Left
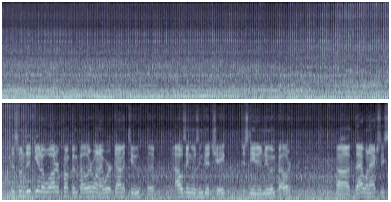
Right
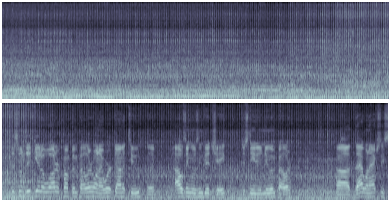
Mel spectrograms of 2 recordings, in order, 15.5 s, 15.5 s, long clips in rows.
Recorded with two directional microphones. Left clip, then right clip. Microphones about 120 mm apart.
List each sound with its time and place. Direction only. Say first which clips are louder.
7.8 s vehicle: left 3 dB; 10° right (ahead or behind)
8.4 s speech: left 2 dB; 25° right (ahead or behind); by 12.2 s 50° right (ahead or behind)
12.7 s speech: left 2 dB; 40° right (ahead or behind)
14.6 s speech: left 1 dB; 45° right (ahead or behind)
